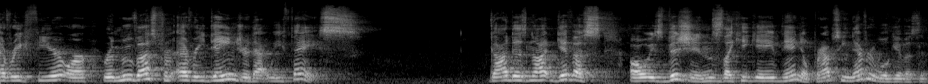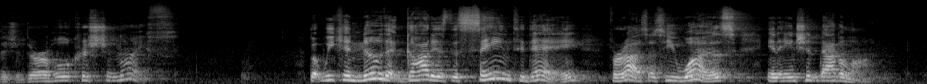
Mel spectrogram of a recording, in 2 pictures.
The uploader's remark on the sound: preached at Christ Our Savior Baptist Church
